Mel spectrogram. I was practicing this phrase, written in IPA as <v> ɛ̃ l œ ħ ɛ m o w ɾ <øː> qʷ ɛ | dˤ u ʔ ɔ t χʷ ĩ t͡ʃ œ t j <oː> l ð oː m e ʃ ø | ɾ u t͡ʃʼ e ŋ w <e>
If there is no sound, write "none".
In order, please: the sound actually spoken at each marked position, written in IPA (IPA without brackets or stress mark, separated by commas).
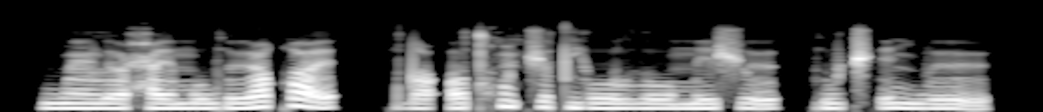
w, øː, oː, ø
